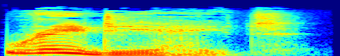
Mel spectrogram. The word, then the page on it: radiate: British English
